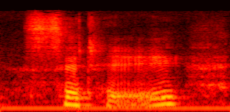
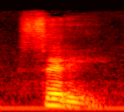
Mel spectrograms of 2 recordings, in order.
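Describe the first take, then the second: First: It has a British accent with a crisp t. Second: It has an American accent with a tapped t. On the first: "the British might say city" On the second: "Americans say"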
